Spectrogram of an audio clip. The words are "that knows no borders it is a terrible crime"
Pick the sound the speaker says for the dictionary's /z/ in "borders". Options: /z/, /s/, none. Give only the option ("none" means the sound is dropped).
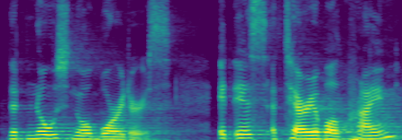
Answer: /s/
